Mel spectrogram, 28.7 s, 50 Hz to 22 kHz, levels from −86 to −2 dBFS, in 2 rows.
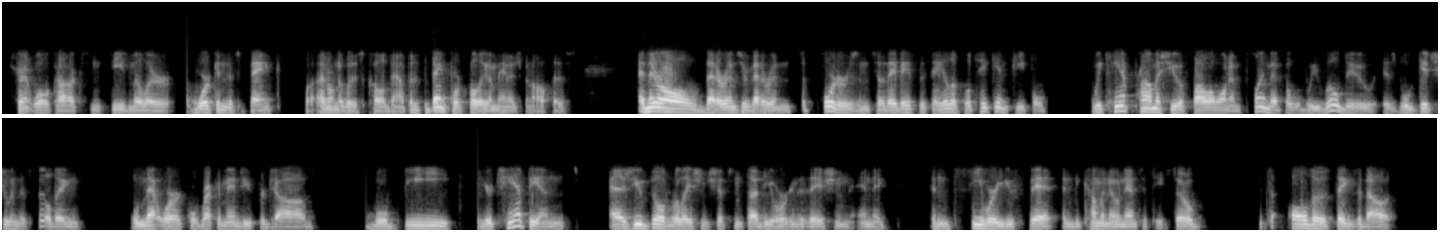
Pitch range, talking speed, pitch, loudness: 100-120 Hz, 200 wpm, 105 Hz, -21 LUFS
